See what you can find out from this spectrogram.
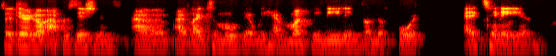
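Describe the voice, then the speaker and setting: A woman chairing a public council meeting, running motions and agenda items in a brisk, procedural way with frequent pauses on "um," speaking over a video call. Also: very deep voice, flat delivery, creaky, dull audio.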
